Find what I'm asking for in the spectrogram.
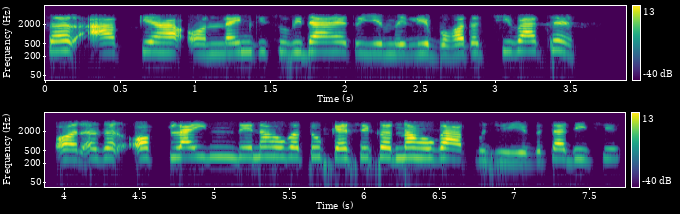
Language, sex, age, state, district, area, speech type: Hindi, female, 30-45, Uttar Pradesh, Sonbhadra, rural, conversation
